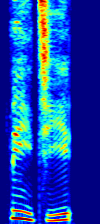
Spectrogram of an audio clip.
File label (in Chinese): "立即", Chinese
